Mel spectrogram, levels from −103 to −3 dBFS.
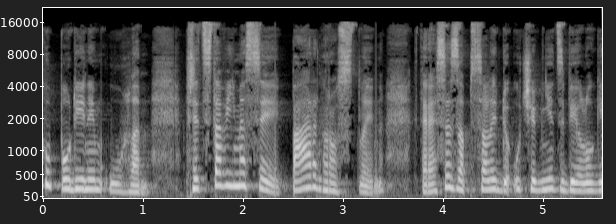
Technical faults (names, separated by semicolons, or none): gap between stream segments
